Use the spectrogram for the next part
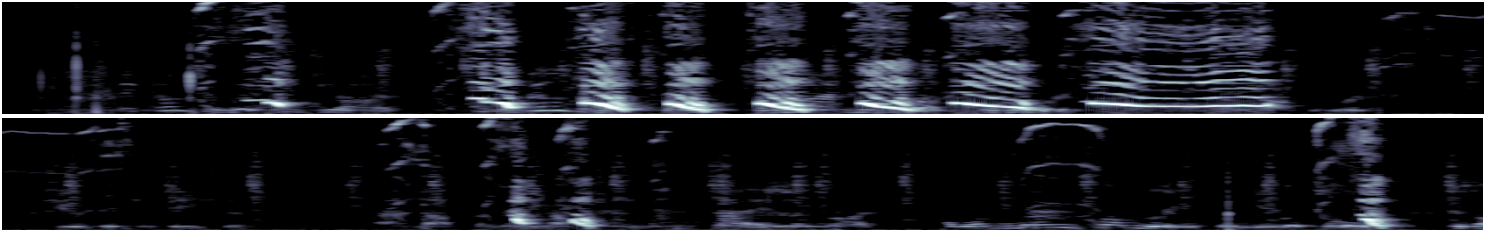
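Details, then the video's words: Apricot female toy poodle indoors, crying as she watches her owner and her brother, also a toy poodle, play in the back garden; a burst of rapid falling whines and a long howl, then quieter whimpers amid household noise. "Crying Poodle"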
